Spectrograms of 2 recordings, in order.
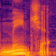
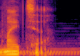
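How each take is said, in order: First: The middle of the name sounds like 'ncha'. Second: The middle of the name sounds like 'tza'. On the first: The speaker calls it wrong. "I pronounced it as Maincha" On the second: The speaker calls it right. "it's really closer to Maitza"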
